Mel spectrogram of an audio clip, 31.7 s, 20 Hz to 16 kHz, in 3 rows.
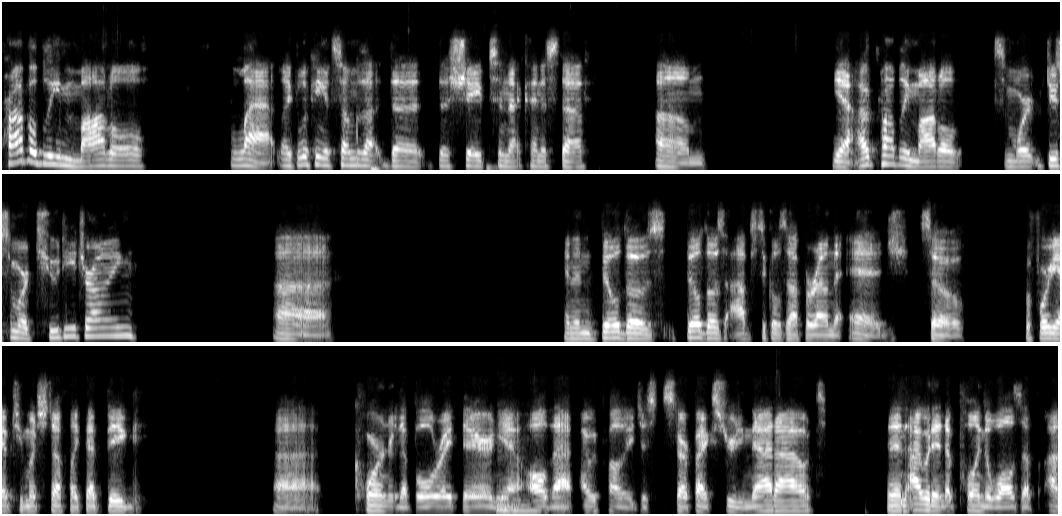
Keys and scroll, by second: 4.8 BackSpace, 5.9 super+1.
